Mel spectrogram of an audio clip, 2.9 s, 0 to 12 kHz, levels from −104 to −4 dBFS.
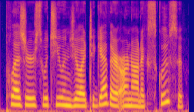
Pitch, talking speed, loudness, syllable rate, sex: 210 Hz, 185 wpm, -18 LUFS, 6.9 syllables/s, female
